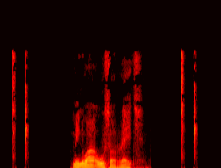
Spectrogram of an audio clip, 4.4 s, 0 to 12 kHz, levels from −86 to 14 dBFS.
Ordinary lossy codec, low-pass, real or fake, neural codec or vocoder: MP3, 32 kbps; 10.8 kHz; real; none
